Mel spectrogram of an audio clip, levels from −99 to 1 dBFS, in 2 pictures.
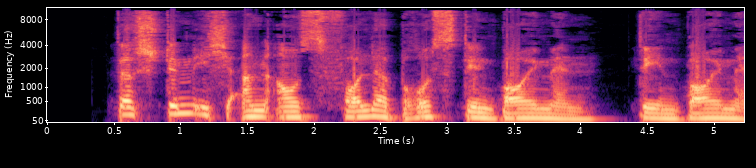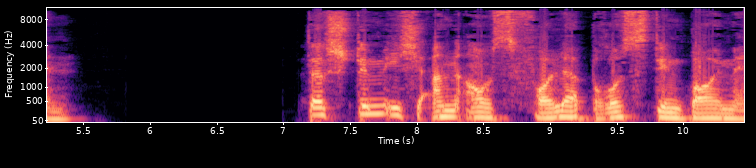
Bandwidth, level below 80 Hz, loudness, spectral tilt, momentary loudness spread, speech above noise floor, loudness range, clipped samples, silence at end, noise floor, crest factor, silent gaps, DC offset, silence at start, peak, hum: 10.5 kHz; -32 dBFS; -11 LUFS; -5.5 dB/octave; 6 LU; over 80 dB; 5 LU; 0.8%; 0 s; under -90 dBFS; 12 dB; 5.84-6.99 s; under 0.1%; 0.55 s; 0 dBFS; none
